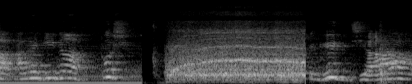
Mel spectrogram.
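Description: Built-in grinder of an espresso machine running for about a second and a half, grinding coffee beans. It starts sharply about halfway through and cuts off suddenly, between voices.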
